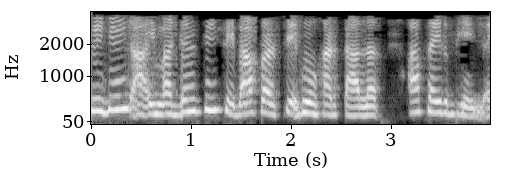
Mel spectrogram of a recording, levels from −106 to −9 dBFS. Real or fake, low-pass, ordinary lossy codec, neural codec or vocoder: fake; 3.6 kHz; MP3, 24 kbps; codec, 16 kHz, 1 kbps, FunCodec, trained on Chinese and English, 50 frames a second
